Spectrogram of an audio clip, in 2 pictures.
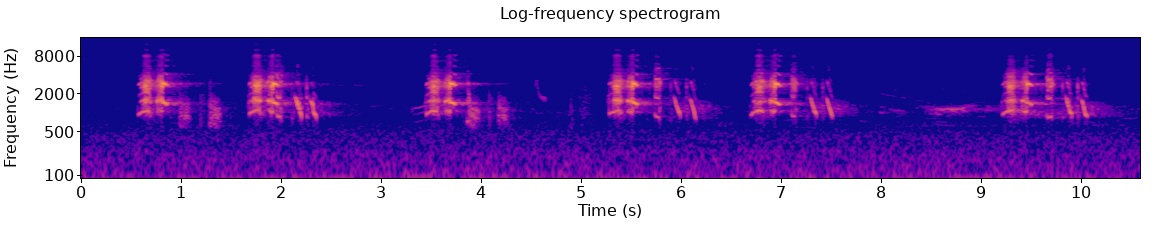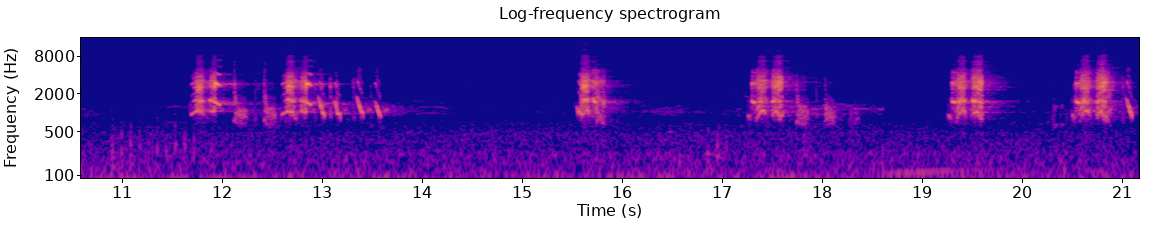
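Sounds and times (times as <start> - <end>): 
red wattlebird giving harsh raspy coughing notes: 0.6 - 10.4, 11.6 - 14.3, 15.6 - 18.6, 19.3 - 21.1.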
